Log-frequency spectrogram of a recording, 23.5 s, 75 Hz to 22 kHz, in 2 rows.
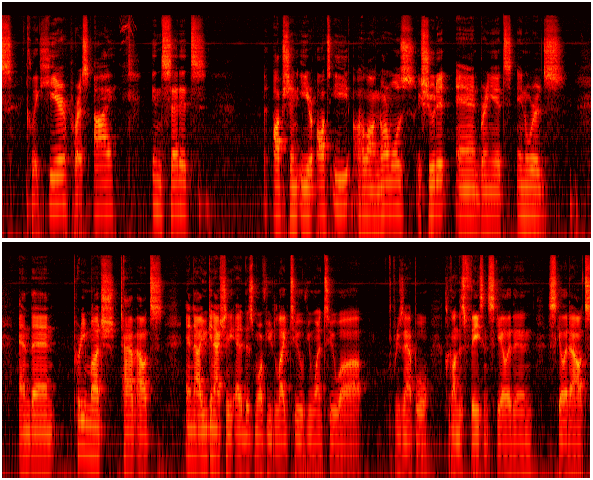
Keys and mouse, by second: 6.3 alt+e, 14.9 Tab, 17.8 Tab, 20.0 click, 21.2 s.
